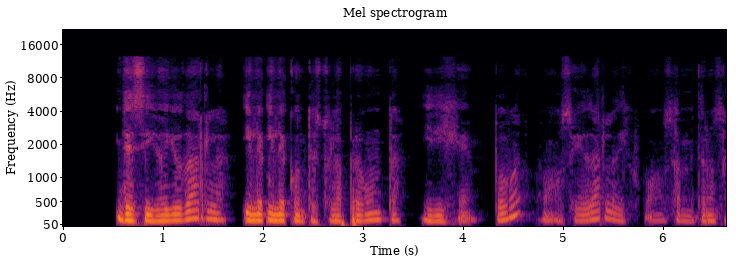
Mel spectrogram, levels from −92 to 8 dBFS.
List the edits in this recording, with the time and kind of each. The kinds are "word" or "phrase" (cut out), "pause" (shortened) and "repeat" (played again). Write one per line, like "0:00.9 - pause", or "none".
0:01.7 - pause
0:02.0 - repeat
0:03.5 - pause
0:04.2 - pause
